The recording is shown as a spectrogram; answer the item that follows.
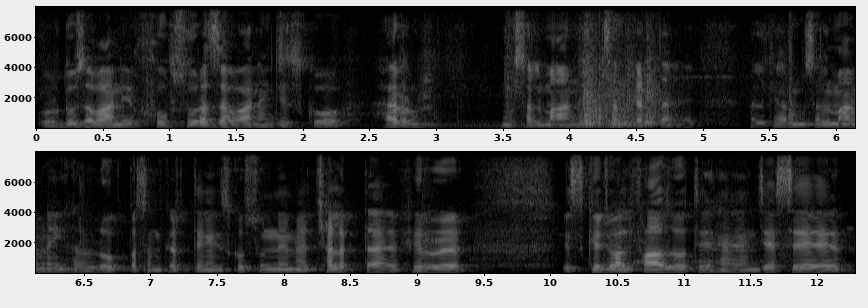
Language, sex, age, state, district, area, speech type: Urdu, male, 30-45, Bihar, Khagaria, rural, spontaneous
